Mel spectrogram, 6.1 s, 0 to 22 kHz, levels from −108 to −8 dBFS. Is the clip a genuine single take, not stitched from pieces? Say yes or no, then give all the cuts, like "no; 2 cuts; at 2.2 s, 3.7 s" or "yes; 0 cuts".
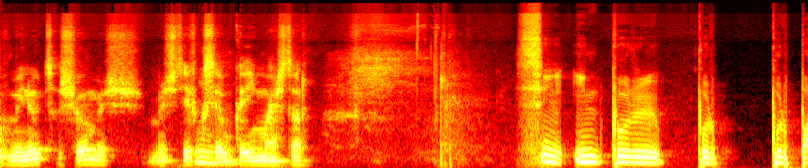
yes; 0 cuts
